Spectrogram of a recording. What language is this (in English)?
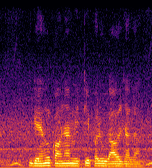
Bhojpuri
